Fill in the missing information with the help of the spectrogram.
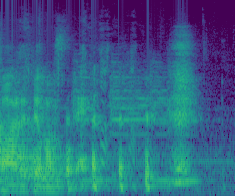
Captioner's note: laughs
